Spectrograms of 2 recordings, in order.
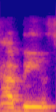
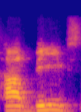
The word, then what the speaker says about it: Khabib: First of all, a lot of people pronounce Khabib's name Khabib. So if people could start pronouncing his name correctly, would be nice. Because I see in so many interviews and stuff like that, they keep calling Khabib Khabib. It's not a Mediterranean restaurant. The K is silent.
